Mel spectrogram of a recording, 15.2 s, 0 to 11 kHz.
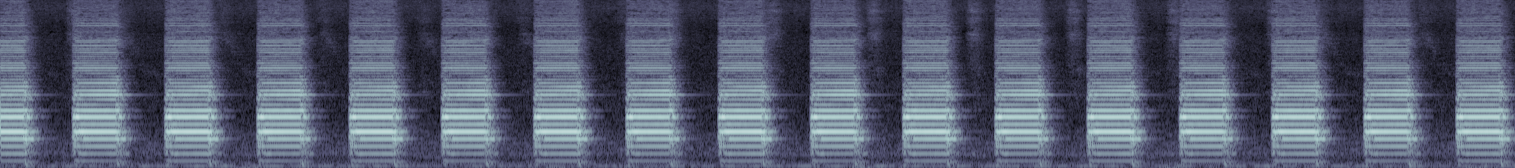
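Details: MRI scanner noise from a GE 3T scanner, temporal bone (Felsenbein) protocol, during a T1-weighted 3D sequence: loud, steady tonal buzzing in regular bursts about one a second with short gaps.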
